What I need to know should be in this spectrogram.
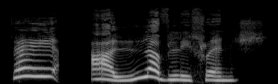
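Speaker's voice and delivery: put-on high, slow simple girl's voice; an eager, innocent young woman; high, drawn-out childlike voice; childlike Trudy. A narrator's reading.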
